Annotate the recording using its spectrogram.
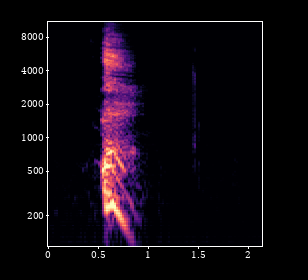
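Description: A man's single short breathy vocal exhale, falling in pitch, about half a second in, of the throat-clearing or sighing kind, followed by a faint click a moment later.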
